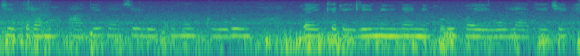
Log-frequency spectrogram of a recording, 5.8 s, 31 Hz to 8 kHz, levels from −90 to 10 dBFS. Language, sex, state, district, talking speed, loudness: Gujarati, female, Gujarat, Valsad, 125 wpm, -18 LUFS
